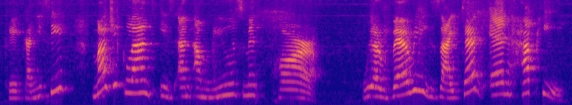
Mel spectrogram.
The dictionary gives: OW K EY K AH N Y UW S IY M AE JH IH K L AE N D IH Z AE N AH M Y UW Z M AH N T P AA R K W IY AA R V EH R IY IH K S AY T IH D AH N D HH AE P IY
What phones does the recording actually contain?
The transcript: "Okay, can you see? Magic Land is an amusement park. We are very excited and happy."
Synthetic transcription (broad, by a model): K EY K AH N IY S IY M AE JH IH K L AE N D IH Z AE N AH M Y UW Z M AH N T P AA R K W IY AA R V EH R IY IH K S AY T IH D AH N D HH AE P IY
